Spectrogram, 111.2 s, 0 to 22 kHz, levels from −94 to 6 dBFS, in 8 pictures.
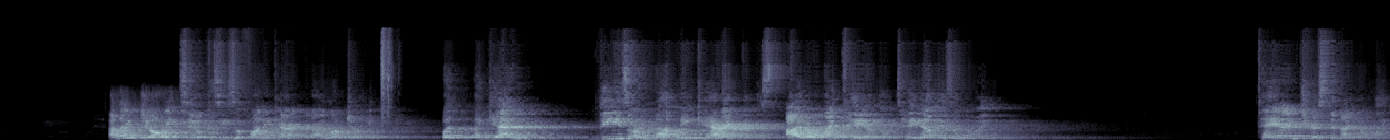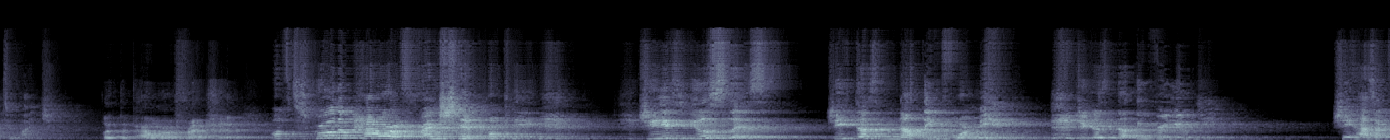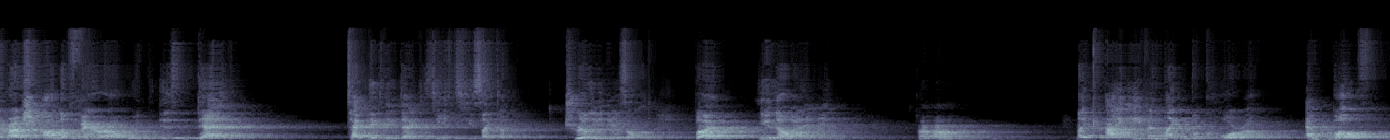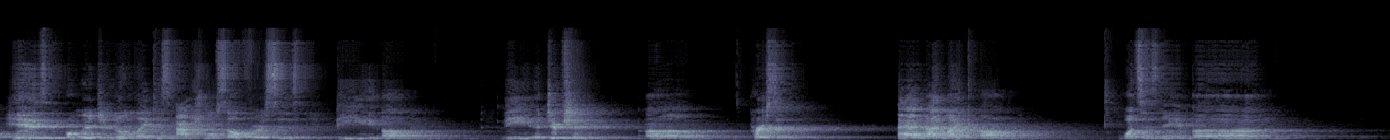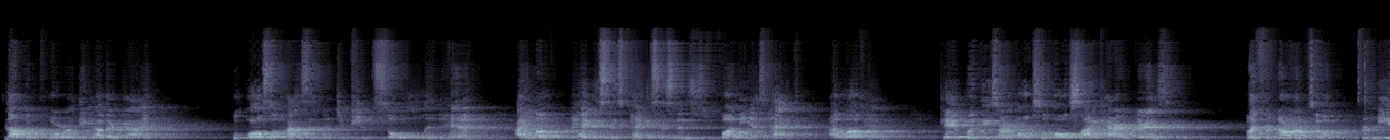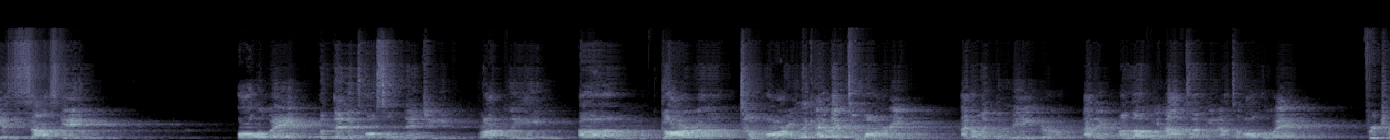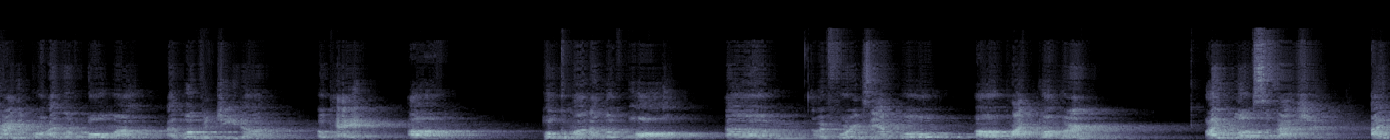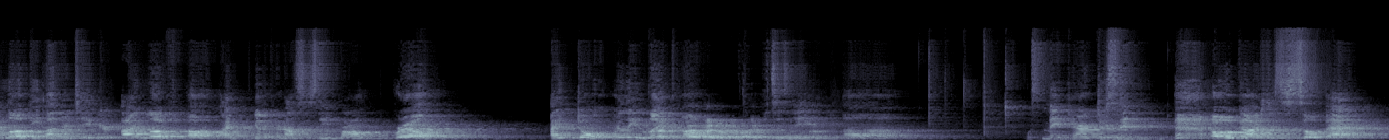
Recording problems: thin; very; fading below 650 Hz
room echo; noticeable; dies away in 1.5 s
off-mic speech; somewhat distant
garbled, watery; slightly; nothing above 17.5 kHz
jangling keys; faint; at 4 s; peak 15 dB below the speech

